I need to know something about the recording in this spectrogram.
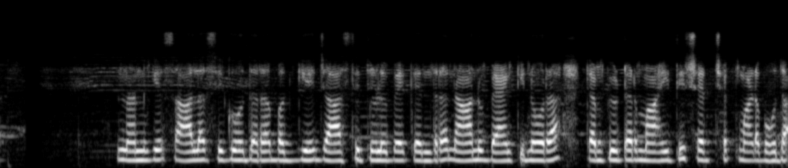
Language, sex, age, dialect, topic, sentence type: Kannada, female, 25-30, Central, banking, question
